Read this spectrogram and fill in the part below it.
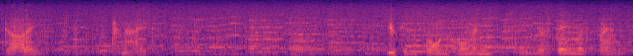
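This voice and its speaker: An actor playing a smooth-talking, lustful young man in 1930s film melodrama style. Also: lowish voice, fairly even intonation, slow. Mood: coaxing. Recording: dull old film track with loud music.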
